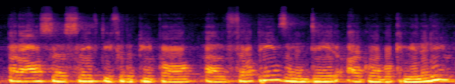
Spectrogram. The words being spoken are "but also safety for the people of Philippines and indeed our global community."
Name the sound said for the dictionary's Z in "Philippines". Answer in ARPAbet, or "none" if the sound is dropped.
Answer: Z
